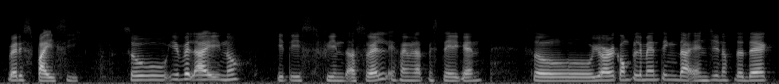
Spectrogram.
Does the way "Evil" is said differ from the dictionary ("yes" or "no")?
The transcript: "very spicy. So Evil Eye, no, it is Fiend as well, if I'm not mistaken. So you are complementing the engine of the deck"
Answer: yes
